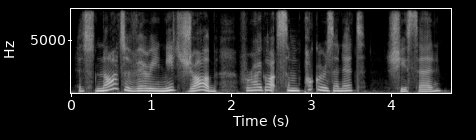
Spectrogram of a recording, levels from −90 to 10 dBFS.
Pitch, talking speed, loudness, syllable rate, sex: 240 Hz, 190 wpm, -16 LUFS, 4.2 syllables/s, female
